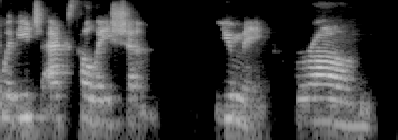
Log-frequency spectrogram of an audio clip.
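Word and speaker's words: ram: the solar plexus chakra r a m pronounced wrong wrong if you say it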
